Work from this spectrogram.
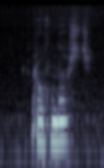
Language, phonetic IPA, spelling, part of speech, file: Polish, [ˈruvnɔɕt͡ɕ], równość, noun, LL-Q809 (pol)-równość.wav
